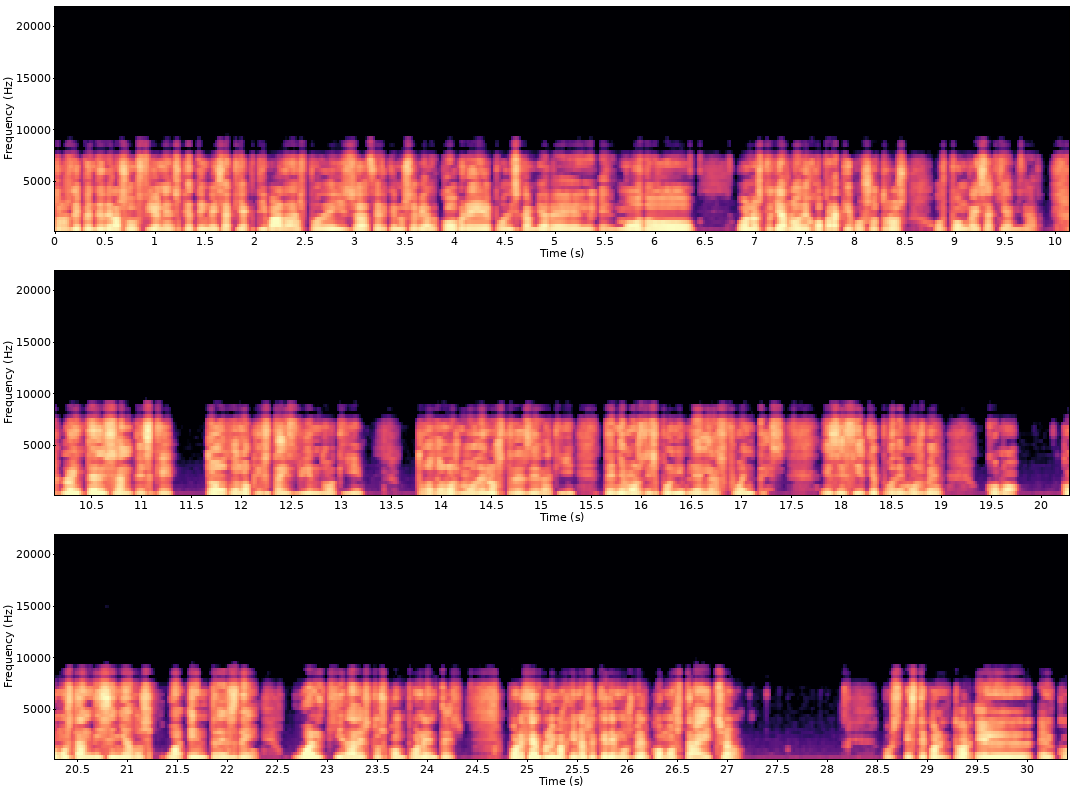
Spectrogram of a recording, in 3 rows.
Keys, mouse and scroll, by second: 0.4 click, 6.3 click, 7.1-10.3 drag, 20.4-21.0 drag, 24.4-25.3 drag, 25.6-26.3 drag, 27.4-27.8 scroll up 1, 28.2-30.4 scroll down 1.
